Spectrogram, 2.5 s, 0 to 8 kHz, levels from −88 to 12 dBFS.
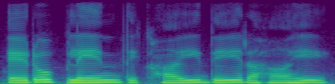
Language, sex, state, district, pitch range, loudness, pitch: Hindi, female, Madhya Pradesh, Bhopal, 190-205 Hz, -14 LUFS, 195 Hz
